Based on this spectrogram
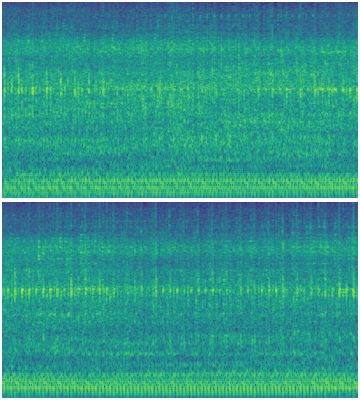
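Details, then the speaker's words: Massey Ferguson Super Pony tractor diesel just reassembled after a spi (oil) seal and timing repair: a steady, even clatter at about three to four beats a second, no misses. The new seal isn't leaking; the rocker cover gasket leaks. Normal idle. "Non bah ça a l'air de marcher. Ça a l'air de fonctionner."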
